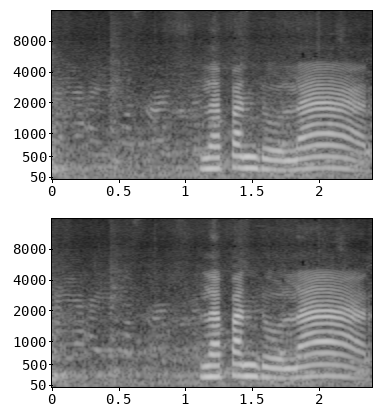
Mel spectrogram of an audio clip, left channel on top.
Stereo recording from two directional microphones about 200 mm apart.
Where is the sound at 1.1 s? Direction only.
5° right (ahead or behind).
